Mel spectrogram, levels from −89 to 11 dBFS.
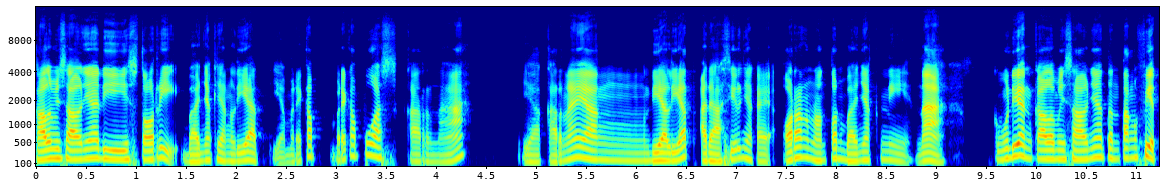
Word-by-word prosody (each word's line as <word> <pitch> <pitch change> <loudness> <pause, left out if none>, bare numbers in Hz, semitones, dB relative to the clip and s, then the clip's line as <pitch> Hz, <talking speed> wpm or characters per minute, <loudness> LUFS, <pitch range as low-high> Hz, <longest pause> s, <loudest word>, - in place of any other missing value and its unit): kalau 155 +3 +5
misalnya 175 0 +4
di-story 160 +1 +1
banyak 125 +5 -2
yang 135 -3 -3
lihat, 145 +1 0
ya 100 - -11
mereka 130 - -4 0.2
mereka 215 - -3
puas. 215 -4 -3
Karena, 125 -1 -5 0.6
ya 120 -1 -7
karena 135 +8 -3
yang 175 -5 +4 0.5
dia 140 0 +5
lihat, 165 +8 +1
ada 135 -1 +3
hasilnya 165 +5 -4
kayak, 125 -1 -5
orang 190 +8 +3
nonton 150 +5 -3
banyak 140 +3 -1
nih. 135 -8 -8
Nah 135 -3 +5 0.5
kemudian, 185 +7 +5
kalau 165 0 +5
misalnya 165 +4 +1
tentang 185 +1 -1
feed, - - +6
155 Hz, 155 wpm, -22 LUFS, 130-175 Hz, 0.6 s, feed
